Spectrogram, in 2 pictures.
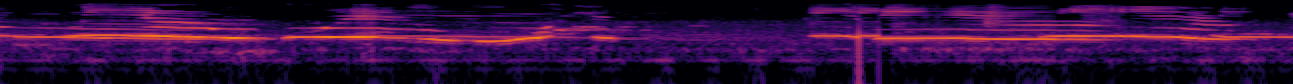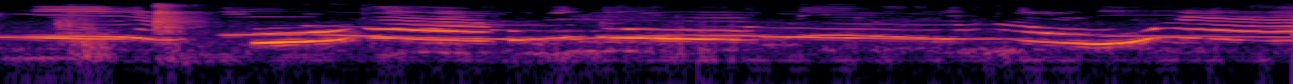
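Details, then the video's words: Kittens making a steady stream of insistent, wavering meows, multiple callers overlapping, a quiet gap around the third to fourth second, then louder rising and falling cries with occasional sharp clicks and bumps. "kittens making noise"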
